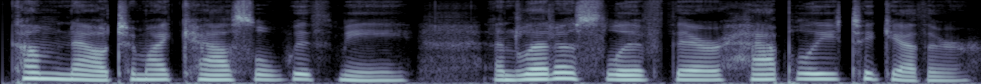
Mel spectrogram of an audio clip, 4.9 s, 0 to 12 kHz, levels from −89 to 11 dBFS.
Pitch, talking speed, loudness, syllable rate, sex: 190 Hz, 170 wpm, -17 LUFS, 4.5 syllables/s, female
